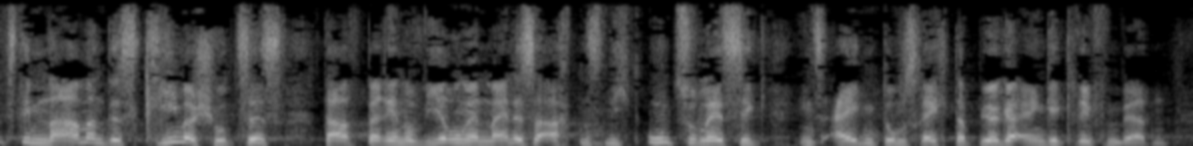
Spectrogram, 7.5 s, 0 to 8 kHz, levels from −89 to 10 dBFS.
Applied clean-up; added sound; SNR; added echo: none; none; none; none.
